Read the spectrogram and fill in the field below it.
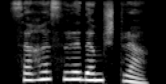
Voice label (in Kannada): "ಸಹಸ್ರ್ರದಂಷ್ಟ್ರ", kannada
